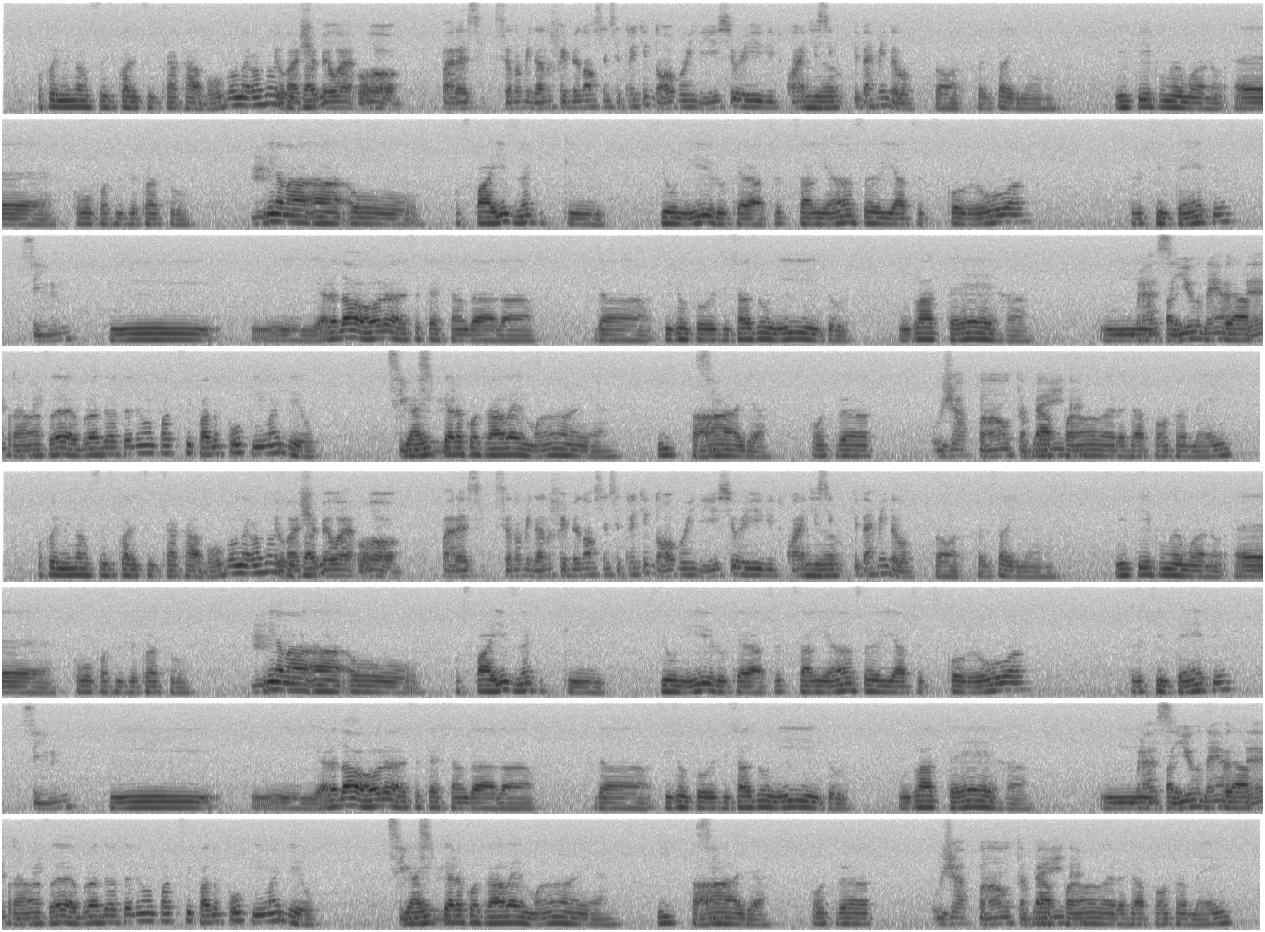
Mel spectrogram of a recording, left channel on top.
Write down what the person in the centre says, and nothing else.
ou foi em 1945 que acabou, foi um negócio assim,
sabe?
Terminou,
pronto, foi isso aí mesmo. E tipo, meu mano, é... como eu posso dizer pra tu?
Tinha lá a- o- os países, né, que, que se uniram, que era a Tríplice Aliança e a Tríplice Coroa, Tríplice Entente,
e, e era da hora essa questão da, da, da... Se juntou os Estados Unidos, Inglaterra, e
parece
que foi
a França.
É, o Brasil até deu uma participada um pouquinho, mas deu.
E aí
que era contra a Alemanha, Itália,
contra...
Japão,
era Japão também.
